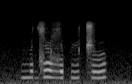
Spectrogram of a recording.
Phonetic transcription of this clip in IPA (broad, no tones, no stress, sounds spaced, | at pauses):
m ø d͡z ø ɮ e p y t͡ʃ ɯ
